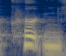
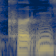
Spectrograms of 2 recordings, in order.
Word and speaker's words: curtains: This word has two pronunciations. I can say curtains or curtains. But don't say curtains. It's curtains with a real T. Curtains. Or I can use a stop T and say curt. Stop the air. Put the tongue up. Curtains. And go directly to the N. Curtains. So curtains or curtains. Both pronunciations are correct.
